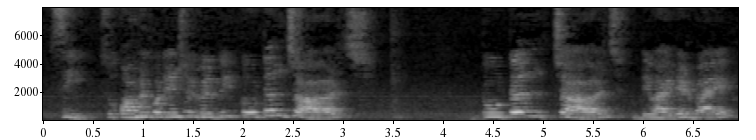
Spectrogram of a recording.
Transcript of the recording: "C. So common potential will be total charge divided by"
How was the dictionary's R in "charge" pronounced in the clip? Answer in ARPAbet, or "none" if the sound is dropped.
R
